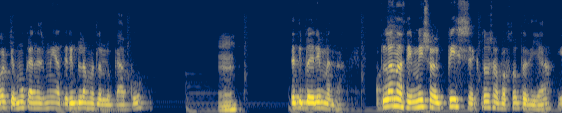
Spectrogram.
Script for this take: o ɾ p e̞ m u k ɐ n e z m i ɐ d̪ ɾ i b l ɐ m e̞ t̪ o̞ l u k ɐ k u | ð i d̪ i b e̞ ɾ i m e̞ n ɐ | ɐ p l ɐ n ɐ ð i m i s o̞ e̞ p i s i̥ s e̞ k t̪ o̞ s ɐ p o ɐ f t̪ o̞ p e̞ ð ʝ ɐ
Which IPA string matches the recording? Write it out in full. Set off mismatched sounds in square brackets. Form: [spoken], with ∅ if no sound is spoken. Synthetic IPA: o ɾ [c] e̞ m u k ɐ n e z m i ɐ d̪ ɾ i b l ɐ m e̞ t̪ o̞ l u k ɐ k u | ð [e] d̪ i b e̞ ɾ i m e̞ n ɐ | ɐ p l ɐ n ɐ [θ] i m i s o̞ e̞ p i s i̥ s e̞ k t̪ o̞ s ɐ p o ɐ f t̪ o̞ p e̞ ð ʝ ɐ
